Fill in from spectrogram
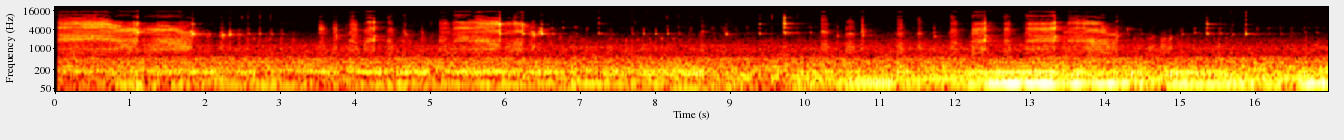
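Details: A 30-day-old cockatiel chick gives rapid, raspy begging calls, several per second, while being hand-fed.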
